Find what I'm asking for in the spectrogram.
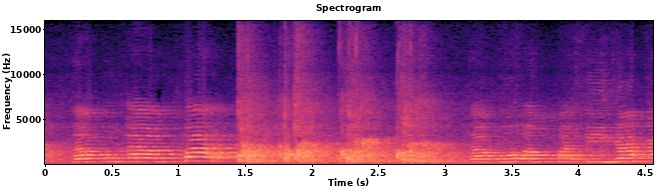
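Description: Students in an Indonesian language classroom answer a teacher's counted clap call with a short run of loud, close hand claps, and voices speak before and after the claps.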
